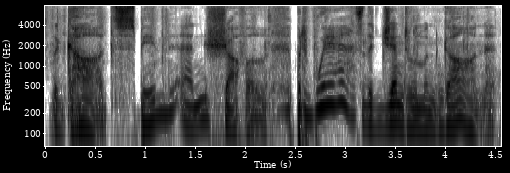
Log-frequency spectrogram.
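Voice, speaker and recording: A man's voice: medium pitch, wildly swooping pitch, slow pace, a little mellow, slightly rough, exaggerated voice. A man playing a suave, possessive luck spirit in an ASMR roleplay, flirtatious and theatrical, teasing and coaxing with pet names, close on the mic. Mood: playful, teasing.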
